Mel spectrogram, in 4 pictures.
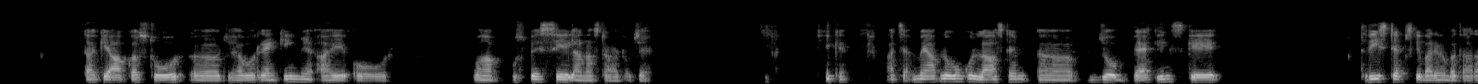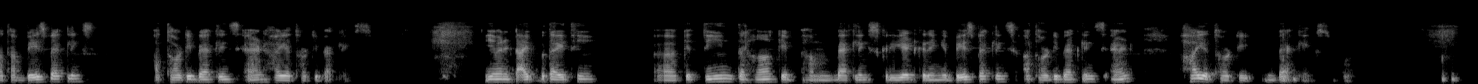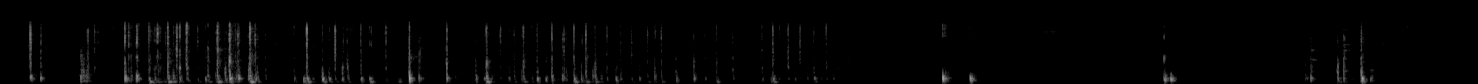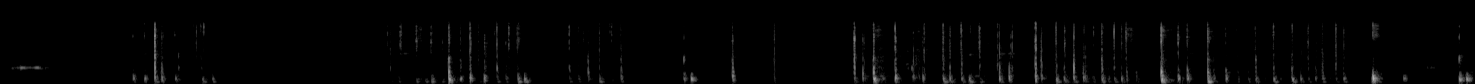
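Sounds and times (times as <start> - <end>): typing on a computer keyboard: 29.9 - 38.0, 45.7 - 46.5, 48.2 - 50.7, 52.9 - 57.8.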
